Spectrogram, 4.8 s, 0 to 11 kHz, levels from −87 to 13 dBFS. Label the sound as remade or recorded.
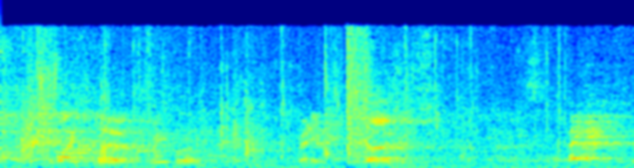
recorded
